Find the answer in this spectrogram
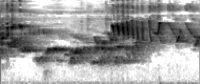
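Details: White-rumped shama singing in a lure recording to prompt a quiet bird, morning or evening: a dense, continuous rich warble of overlapping whistles and fast trills with no pauses.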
